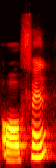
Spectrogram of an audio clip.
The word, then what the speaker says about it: often: E aqui o often, esse T não se pronuncia, você fala often, comumente, né?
